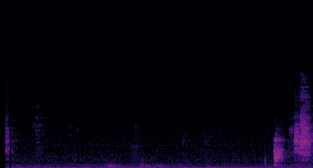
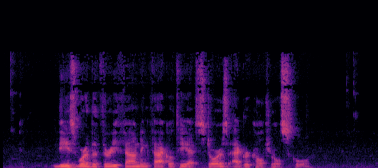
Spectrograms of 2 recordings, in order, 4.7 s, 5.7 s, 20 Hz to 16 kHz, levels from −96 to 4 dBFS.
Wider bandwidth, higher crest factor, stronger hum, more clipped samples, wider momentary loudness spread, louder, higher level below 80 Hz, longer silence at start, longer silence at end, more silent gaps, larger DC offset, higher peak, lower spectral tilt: second, 9.4 kHz vs 11.5 kHz; first, 26 dB vs 20 dB; neither; neither; first, 18 LU vs 10 LU; second, -53 LUFS vs -37 LUFS; second, -82 dBFS vs -68 dBFS; second, 0.05 s vs 0.8 s; second, 0 s vs 1.05 s; neither; neither; second, -36 dBFS vs -18 dBFS; second, -2.5 dB/octave vs -4.5 dB/octave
